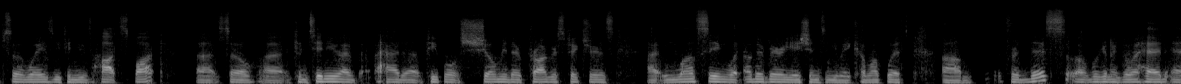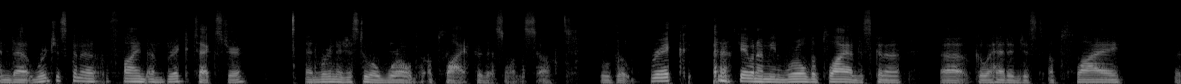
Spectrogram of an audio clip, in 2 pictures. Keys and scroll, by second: 0.0 s, 5.4-13.4 typing, 17.2-18.6 typing.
